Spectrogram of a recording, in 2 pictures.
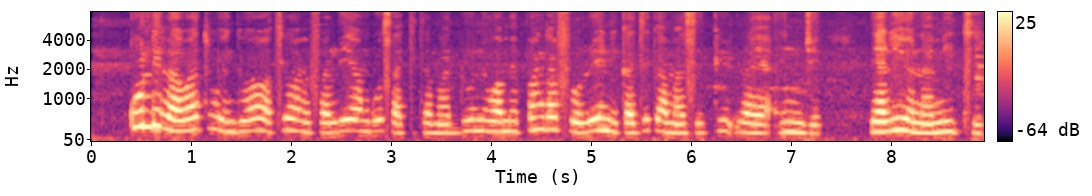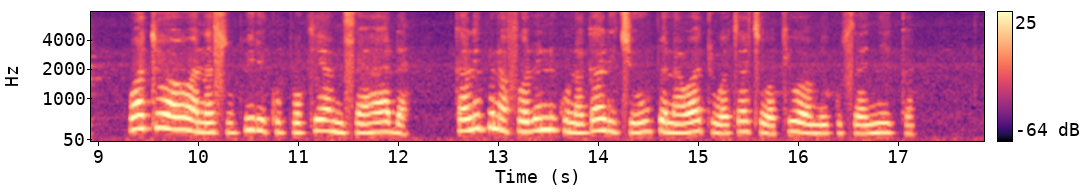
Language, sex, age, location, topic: Swahili, female, 18-24, Kisumu, health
